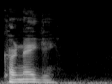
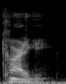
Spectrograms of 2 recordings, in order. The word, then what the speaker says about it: Carnegie: do you pronounce it Carnegie emphasis on the middle syllable not Carnegie no no and if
